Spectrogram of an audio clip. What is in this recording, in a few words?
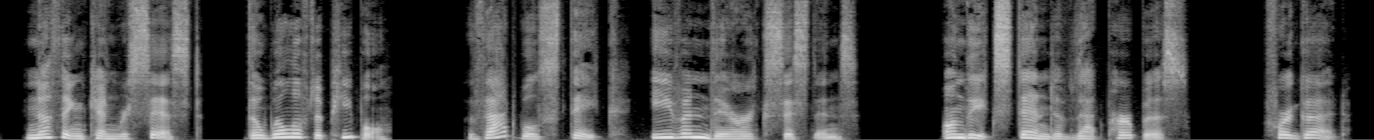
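Filipino English female documentary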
